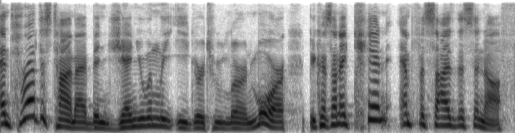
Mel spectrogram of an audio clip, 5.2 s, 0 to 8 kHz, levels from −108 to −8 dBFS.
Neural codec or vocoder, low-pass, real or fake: none; 7.2 kHz; real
